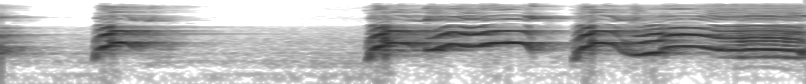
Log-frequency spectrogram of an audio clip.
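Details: Irish Setter giving three barks: a short one, then after a pause two long, drawn-out barks with wavering, howl-like pitch that bends up and down, each lasting about a second.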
